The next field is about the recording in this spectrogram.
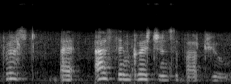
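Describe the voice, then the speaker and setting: An actress playing a determined young European woman who coolly schemes, formal and deliberate, in a 1950s radio drama. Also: fairly high pitch, sharp tone. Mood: cool, insistent. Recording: noisy 1950s radio recording.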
